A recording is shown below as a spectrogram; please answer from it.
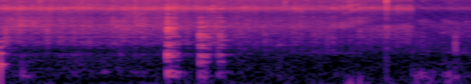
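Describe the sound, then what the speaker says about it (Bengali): Chili paste fries lightly in a pan, a faint, thin hiss with a few short scraping clicks from stirring close by, quiet overall. "মরিচার পেস্টটা আমি হালকা একটু ভেজে নেব"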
